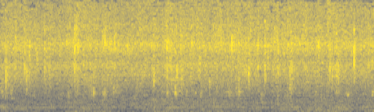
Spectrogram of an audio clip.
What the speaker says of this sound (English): So what I do is I just take warm water, gently rub it, get that a little warm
